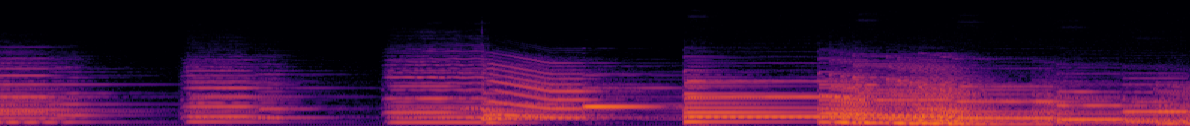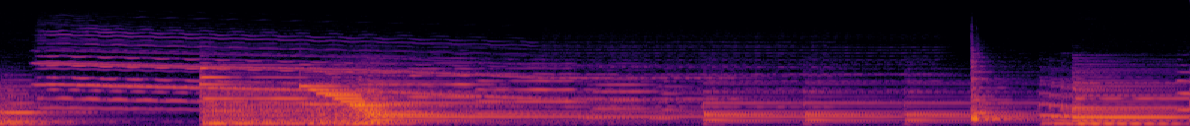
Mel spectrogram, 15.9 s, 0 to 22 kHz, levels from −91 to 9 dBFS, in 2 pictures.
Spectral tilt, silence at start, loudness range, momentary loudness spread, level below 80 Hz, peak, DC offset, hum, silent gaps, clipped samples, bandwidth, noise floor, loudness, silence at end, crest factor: -7.5 dB/octave; 0 s; 9 LU; 14 LU; -50 dBFS; -10 dBFS; under 0.1%; none; none; under 0.1%; 10 kHz; -58 dBFS; -31 LUFS; 0 s; 20 dB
